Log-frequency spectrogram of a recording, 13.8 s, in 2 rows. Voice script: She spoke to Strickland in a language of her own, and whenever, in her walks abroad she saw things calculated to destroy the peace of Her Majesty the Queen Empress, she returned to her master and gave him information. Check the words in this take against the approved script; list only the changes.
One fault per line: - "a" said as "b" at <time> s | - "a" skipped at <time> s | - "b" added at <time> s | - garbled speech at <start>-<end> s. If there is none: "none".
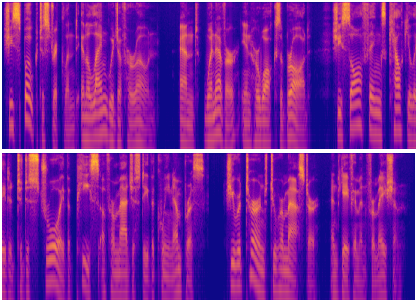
none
